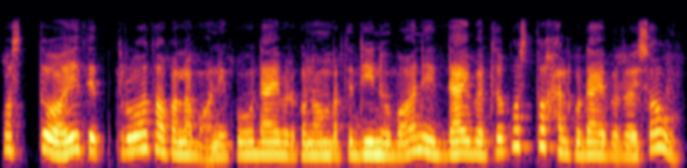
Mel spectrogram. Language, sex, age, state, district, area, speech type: Nepali, female, 60+, West Bengal, Darjeeling, rural, spontaneous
